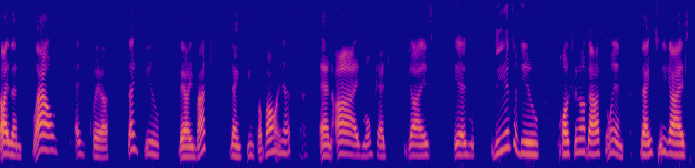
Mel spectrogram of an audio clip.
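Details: Adult woman born with cerebral palsy; dysarthric speech (cerebral palsy).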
